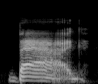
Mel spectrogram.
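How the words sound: The vowel is open, like the vowel in 'cat'. "Out west in Arizona, we say words like our, our pronunciation is bag"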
